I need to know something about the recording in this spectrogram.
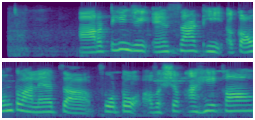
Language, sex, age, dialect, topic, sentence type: Marathi, female, 60-100, Standard Marathi, banking, question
